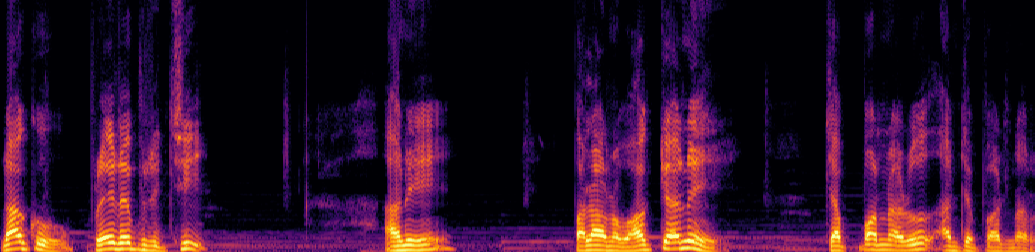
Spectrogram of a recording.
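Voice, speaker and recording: With music in the background, a man talks in a fairly high voice with lively intonation. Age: 70s. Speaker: pastor. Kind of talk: sermon.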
